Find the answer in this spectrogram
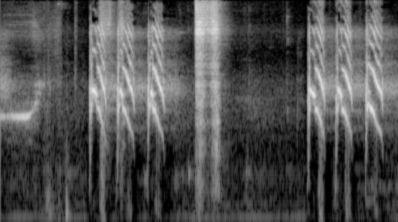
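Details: Pet Indian ringneck parrot giving a short whistle, then two bursts of three harsh, rapidly repeated squawking notes separated by a pause with a brief noisy hiss.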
